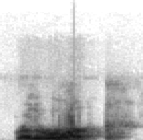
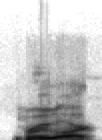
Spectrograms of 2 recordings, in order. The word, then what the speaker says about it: Ruark: Ruark, like kangaroos on the ark.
